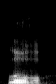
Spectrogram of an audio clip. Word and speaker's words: Louisville: i say it the right way it is louisville i was just i just had to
